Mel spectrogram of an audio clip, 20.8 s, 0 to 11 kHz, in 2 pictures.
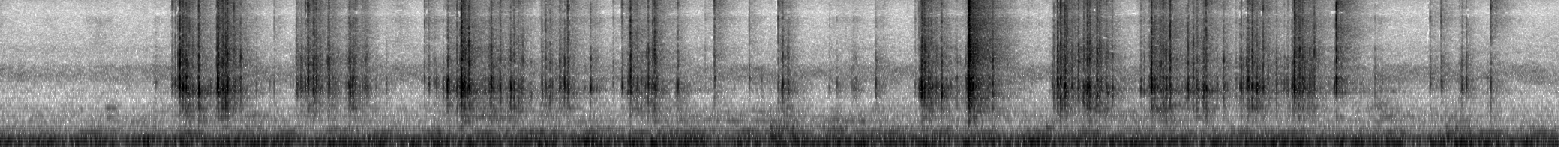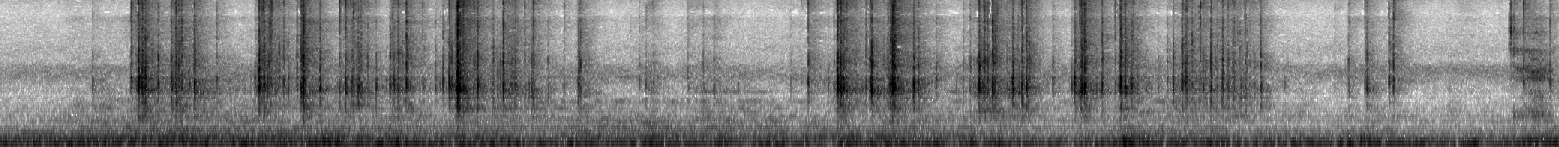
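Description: Plastic layers of a 3x3 Rubik's cube clicking as they are turned by hand, in quick runs of several clacks with short pauses between: a sequence of turns carried out as a solving algorithm to place the last-layer corners.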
